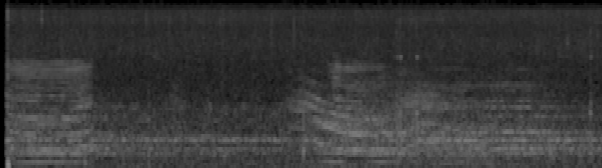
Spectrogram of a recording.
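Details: Red deer during the rut at Zvārde, two loud groaning roars built of stacked low harmonics, the first held steady for about a second, the second starting with a falling sweep and trailing off into a rough drawn-out bellow.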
